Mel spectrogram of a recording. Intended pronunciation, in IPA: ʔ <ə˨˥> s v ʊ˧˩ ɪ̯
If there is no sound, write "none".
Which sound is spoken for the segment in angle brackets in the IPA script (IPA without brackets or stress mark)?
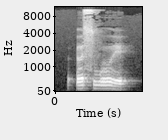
ə˨˥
